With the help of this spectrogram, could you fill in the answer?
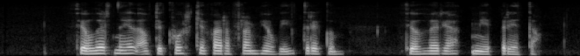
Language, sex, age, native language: Icelandic, female, 50-59, Icelandic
